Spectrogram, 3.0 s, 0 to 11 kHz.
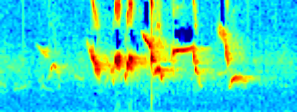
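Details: Reed Bunting singing in the reed beds of Matsalu, USSR, field recording from 1979; after a quiet start, a short burst of sharp, high chirped notes runs for about a second, then fades, over a faint low background hiss.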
